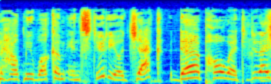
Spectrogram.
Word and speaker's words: Jack De Poet: Ladies and gentlemen, help me welcome in studio Jack the Poet. Did I say it correctly? Yeah. All right. Of course, Jack the Poet.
